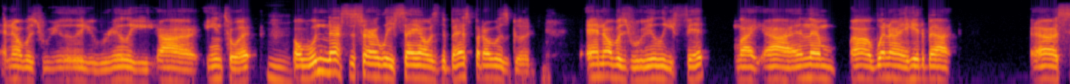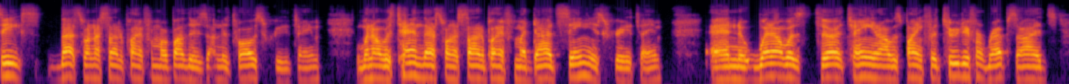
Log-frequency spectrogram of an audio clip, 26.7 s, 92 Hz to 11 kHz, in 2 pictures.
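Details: Man, 31, with Friedreich's ataxia diagnosed at 14, a neurodegenerative disorder; wheelchair user since about 23; he reports slurred speech and word-finding struggles as part of the disorder; finding: dysarthria (Friedreich's ataxia).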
